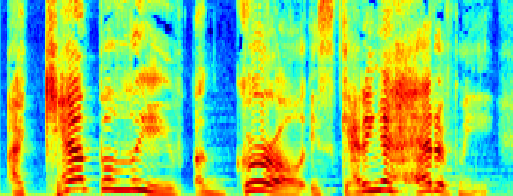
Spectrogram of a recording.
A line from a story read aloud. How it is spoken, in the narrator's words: exclaimed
